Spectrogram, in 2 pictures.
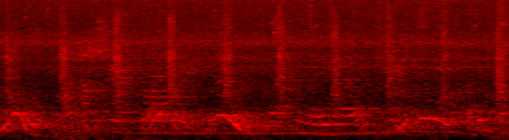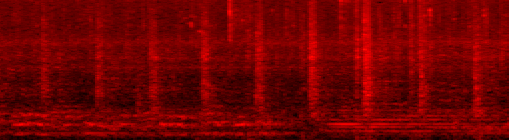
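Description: Pigeons cooing in repeated rising-and-falling calls, over the hoofbeats of a horse loping in arena dirt, the hoof strikes coming faster and clearer in the last few seconds.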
